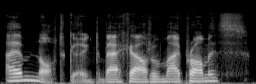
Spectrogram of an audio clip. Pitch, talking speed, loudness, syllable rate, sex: 130 Hz, 235 wpm, -17 LUFS, 5.0 syllables/s, male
